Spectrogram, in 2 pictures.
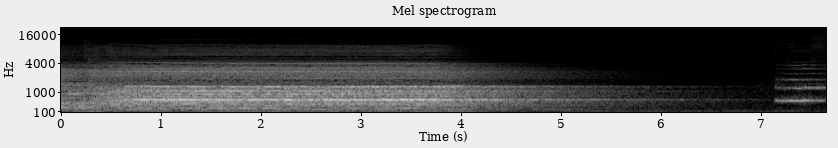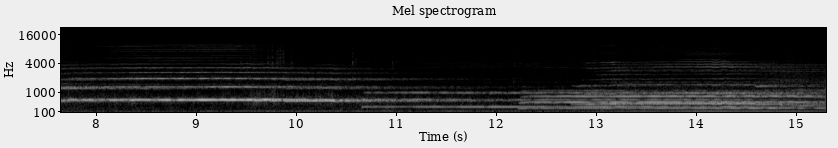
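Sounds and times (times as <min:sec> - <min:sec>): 
a cappella choir of sixteen soprano alto tenor and bass voices: 0:00.0 - 0:05.8, 0:12.3 - 0:15.3.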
